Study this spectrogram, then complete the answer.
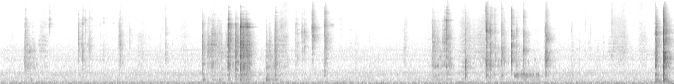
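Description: Small plastic Lego bricks from a Star Wars set click and tap together up close, with scattered sharp snaps and light rattles in irregular bursts against a quiet background.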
